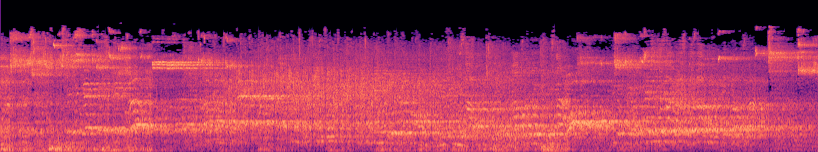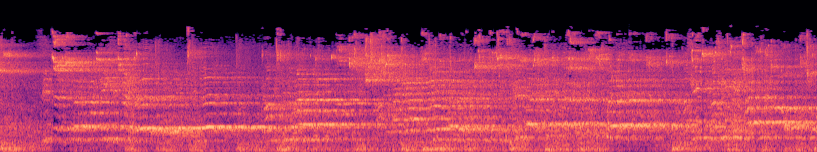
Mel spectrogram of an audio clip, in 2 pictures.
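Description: Basketball bouncing on a hardwood court during play, with players' voices and calls ringing through the sports hall.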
